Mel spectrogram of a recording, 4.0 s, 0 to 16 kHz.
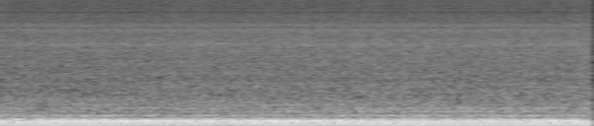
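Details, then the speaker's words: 1938 Ford Deluxe Convertible street rod idling with exhaust through the mufflers and the bypass closed; deep, even rumble with a steady beat and no knocks or misses, a smooth, quiet-sounding rod at normal idle. "So nothing crazy over the top of the exhaust unless you open up and bypass those mufflers. So it's nice, smooth sounding rod."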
